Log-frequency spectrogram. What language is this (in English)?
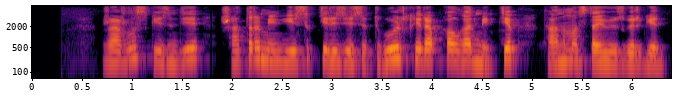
Kazakh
